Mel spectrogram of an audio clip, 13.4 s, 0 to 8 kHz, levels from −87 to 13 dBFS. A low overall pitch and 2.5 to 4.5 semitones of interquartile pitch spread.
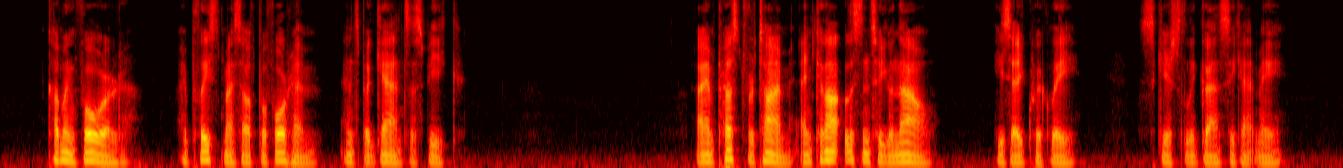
No: very low, 80 Hz; average, 5.2 semitones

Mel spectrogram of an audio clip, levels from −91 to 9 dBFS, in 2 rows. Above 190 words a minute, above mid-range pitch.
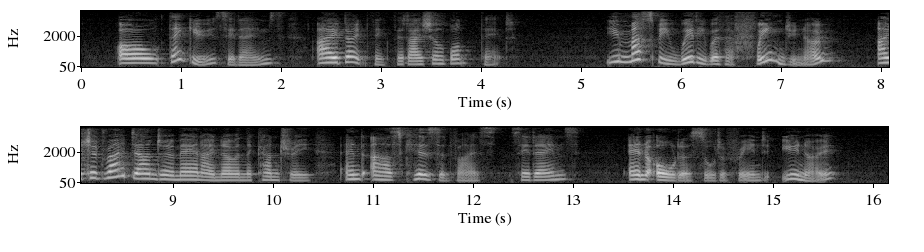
No: average, 175 wpm; high, 220 Hz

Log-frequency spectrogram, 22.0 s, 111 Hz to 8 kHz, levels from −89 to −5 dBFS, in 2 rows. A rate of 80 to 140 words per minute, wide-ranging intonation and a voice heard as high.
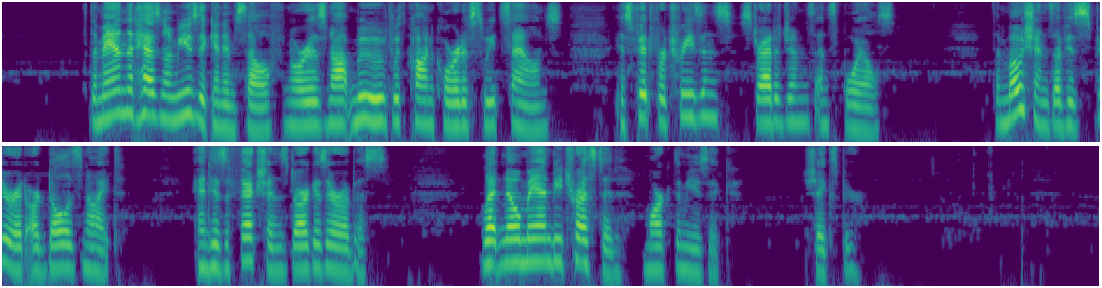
No: slow, 135 wpm; average, 3.6 semitones; high, 200 Hz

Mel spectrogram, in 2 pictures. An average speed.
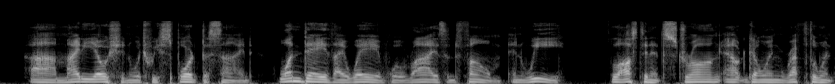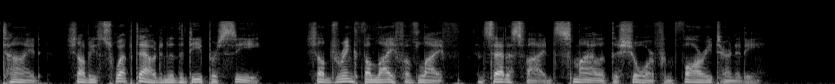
Yes: average, 170 wpm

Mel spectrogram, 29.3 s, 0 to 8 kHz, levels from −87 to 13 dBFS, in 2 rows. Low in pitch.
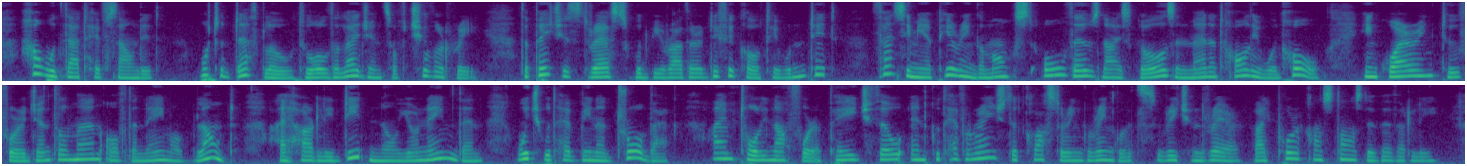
No: medium, 165 Hz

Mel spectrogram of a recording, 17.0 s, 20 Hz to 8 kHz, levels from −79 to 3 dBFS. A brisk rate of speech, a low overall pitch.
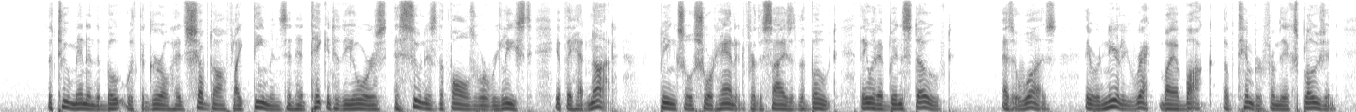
Yes: fast, 210 wpm; low, 115 Hz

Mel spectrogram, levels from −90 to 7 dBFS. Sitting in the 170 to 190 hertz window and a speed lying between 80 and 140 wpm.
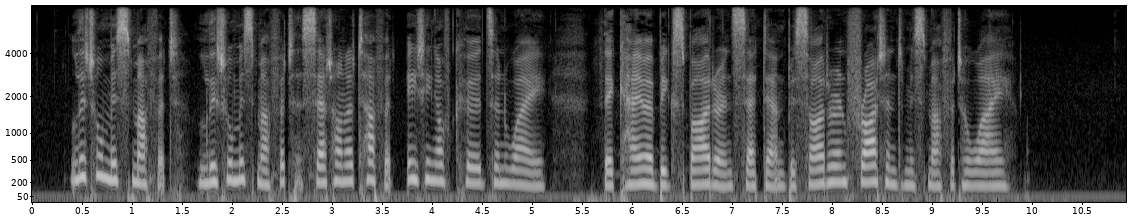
No: medium, 185 Hz; average, 165 wpm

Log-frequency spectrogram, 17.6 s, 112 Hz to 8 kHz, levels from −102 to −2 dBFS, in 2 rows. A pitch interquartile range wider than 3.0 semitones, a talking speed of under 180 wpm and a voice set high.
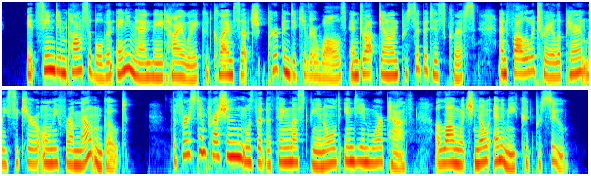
Yes: average, 3.4 semitones; average, 165 wpm; high, 210 Hz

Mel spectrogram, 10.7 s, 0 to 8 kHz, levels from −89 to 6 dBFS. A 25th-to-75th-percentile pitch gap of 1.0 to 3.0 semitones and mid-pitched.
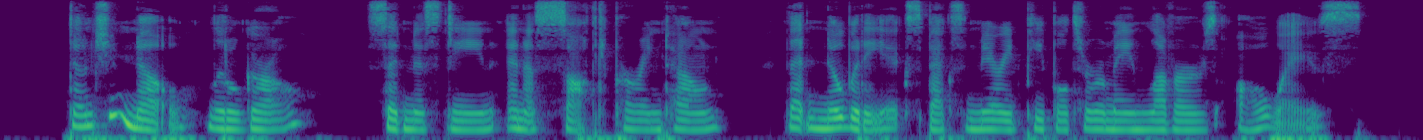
Yes: narrow, 2.4 semitones; medium, 155 Hz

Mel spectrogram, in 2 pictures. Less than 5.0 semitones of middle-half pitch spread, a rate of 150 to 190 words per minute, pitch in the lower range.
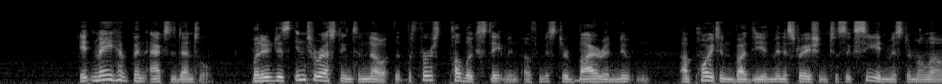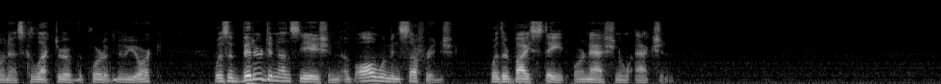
Yes: average, 4.4 semitones; average, 160 wpm; low, 125 Hz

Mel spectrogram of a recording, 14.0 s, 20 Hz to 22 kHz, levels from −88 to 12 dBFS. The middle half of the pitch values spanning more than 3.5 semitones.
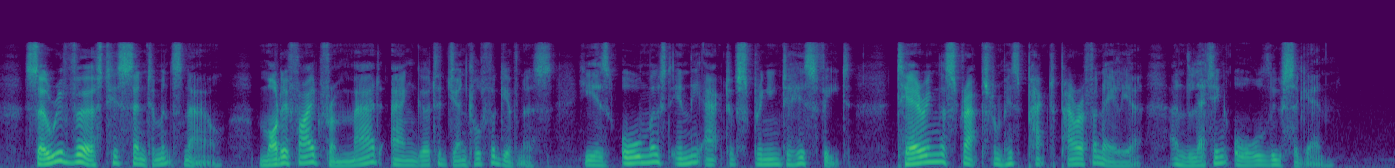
Yes: wide, 5.4 semitones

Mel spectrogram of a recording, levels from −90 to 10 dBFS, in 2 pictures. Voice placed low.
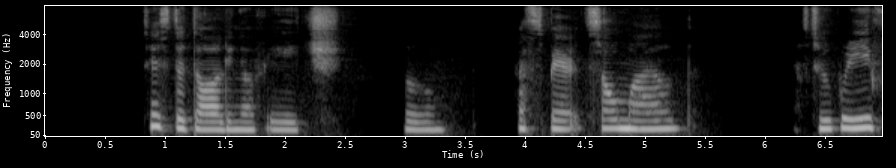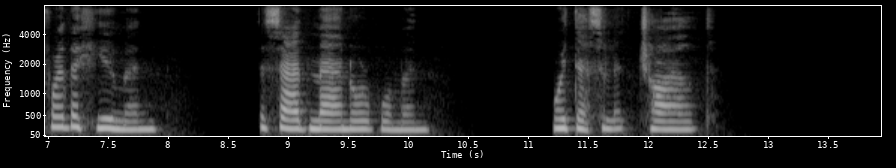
No: high, 195 Hz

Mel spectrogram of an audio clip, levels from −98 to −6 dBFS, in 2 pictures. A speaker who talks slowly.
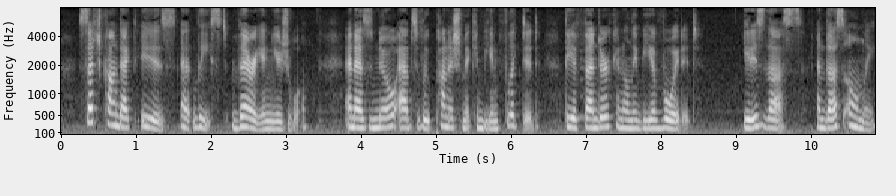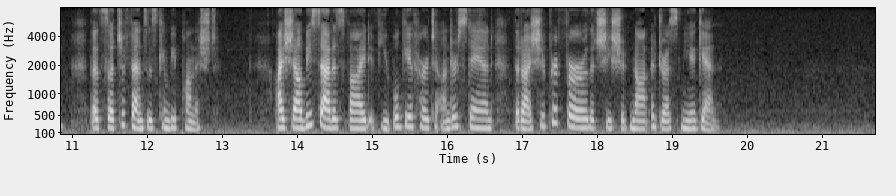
No: average, 150 wpm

